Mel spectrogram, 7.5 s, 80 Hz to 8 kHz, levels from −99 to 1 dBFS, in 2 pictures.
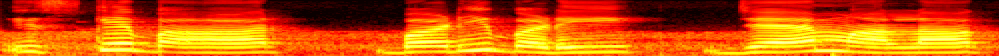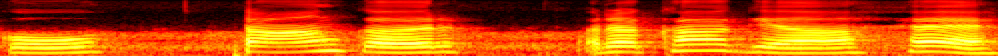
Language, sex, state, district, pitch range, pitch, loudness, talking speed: Hindi, female, Punjab, Fazilka, 220-250 Hz, 235 Hz, -13 LUFS, 90 wpm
